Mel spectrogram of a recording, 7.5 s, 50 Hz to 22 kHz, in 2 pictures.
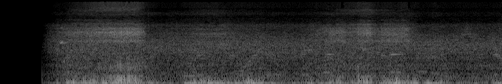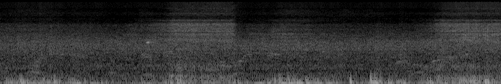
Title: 1 minute of snoring 😴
